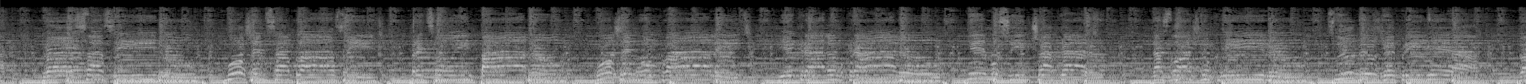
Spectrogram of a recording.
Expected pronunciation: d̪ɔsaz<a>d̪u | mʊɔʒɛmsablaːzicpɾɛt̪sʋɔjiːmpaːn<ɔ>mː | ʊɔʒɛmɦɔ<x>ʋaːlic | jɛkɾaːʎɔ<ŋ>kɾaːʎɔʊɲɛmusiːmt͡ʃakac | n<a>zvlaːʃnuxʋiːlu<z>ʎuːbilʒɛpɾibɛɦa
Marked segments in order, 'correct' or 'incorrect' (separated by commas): incorrect, correct, correct, incorrect, correct, incorrect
